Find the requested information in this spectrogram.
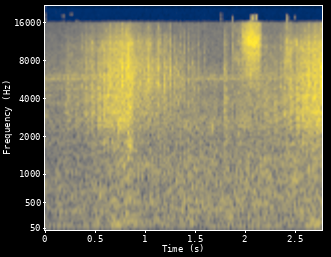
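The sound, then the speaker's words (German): A boat engine cranks loudly, a continuous rough mechanical churning that never catches and settles into a running rhythm, failing to start because its spark plug has been removed. No voices are heard. “Der Motor springt nicht an.”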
